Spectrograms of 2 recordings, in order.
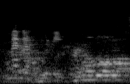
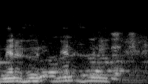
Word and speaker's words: Menehune: Menehune. Menehune. I was wrong. Menehune.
